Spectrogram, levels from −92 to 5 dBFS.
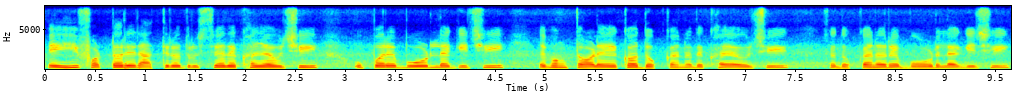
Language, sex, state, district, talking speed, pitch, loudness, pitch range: Odia, female, Odisha, Malkangiri, 120 wpm, 220 Hz, -14 LUFS, 215-230 Hz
